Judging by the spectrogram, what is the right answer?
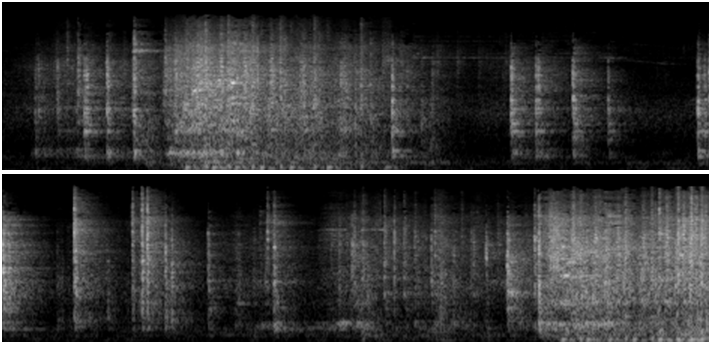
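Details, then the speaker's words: Briggs & Stratton Snow Series engine on a John Deere snow blower, restarted with all covers back on after a HIPA carburetor swap, fuel just turned back on and filling the bowl: a few uneven bursts, then catches and runs steadily while throwing snow; normal running. A broken auger shear pin is unrelated. "it's sounding good and it's throwing snow pretty decent"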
